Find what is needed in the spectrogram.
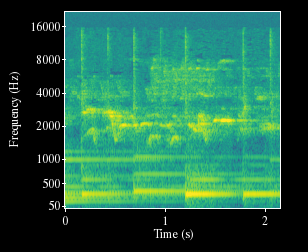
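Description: Steel handpan played with the hands: four single notes about half a second apart, each ringing on and fading, with birdsong chirping faintly behind them.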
